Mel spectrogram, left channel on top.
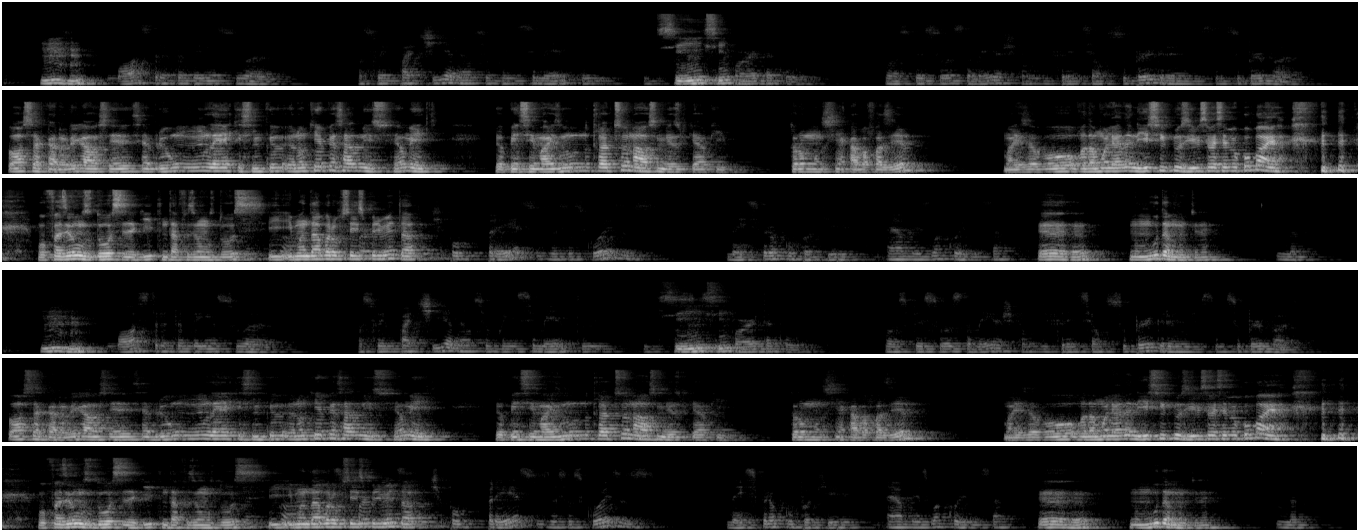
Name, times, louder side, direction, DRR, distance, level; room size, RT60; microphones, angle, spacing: voice 1, 0.4-0.9 6.6-7.3 13.6-17.8 18.5-20.9 21.4-22.8 23.6-31.3 37.5-38.0 38.4-39.3, left 3 dB, 80° left, 8 dB, 1.1 m, -25 dB
voice 2, 1.1-2.7 3.6-6.0 6.4-8.1 8.8-12.9 29.5-33.6 34.4-35.7 36.0-37.2 39.9-40.1, right 1 dB, 45° right, 2 dB, 2.2 m, -42 dB
18.0 x 14.0 x 2.6 m, 0.68 s
head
